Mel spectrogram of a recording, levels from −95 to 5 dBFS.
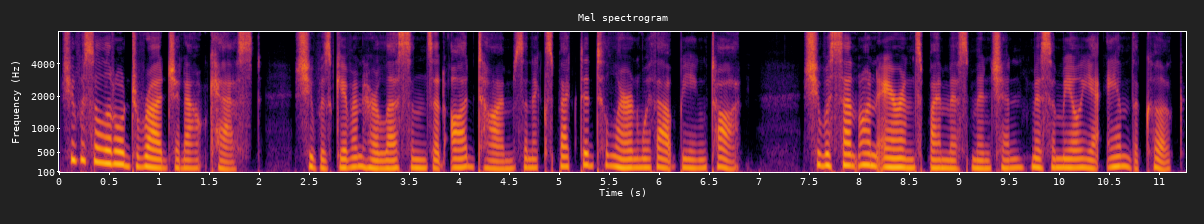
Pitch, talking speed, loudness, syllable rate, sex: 190 Hz, 185 wpm, -20 LUFS, 4.7 syllables/s, female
